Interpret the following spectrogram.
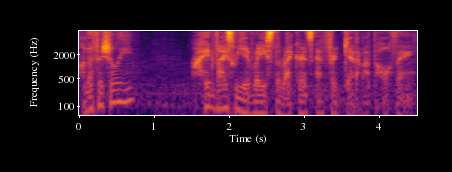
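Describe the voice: Putting on a character voice, a man talks at a fairly quick pace in an extremely low pitch with big pitch swings, vocal fry and a slightly mellow tone, over faint background noise.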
